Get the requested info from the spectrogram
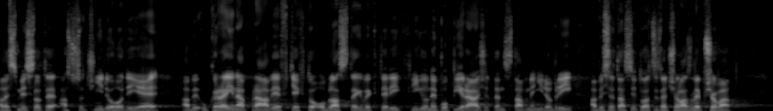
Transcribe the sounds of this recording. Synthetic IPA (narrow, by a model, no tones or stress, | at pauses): alɛsmɪsl̩t̪ɛːʔaso̥at͡ʃɲiːdo̞ɦo̞dɪjɛ | ʔa̰bɪʔukɾajɪnapɾaːvjɛfcɛxt̪o̞ʔoblast̪ɛɣvɛkt̪ɛɾiːxɲɪɡdo̞nɛpo̞piːɾaːʒɛt̪ɛnst̪afnɛɲɪdo̞bɾiː | ʔabɪsɛt̪asɪt̪uat͡sɛzat͡ʃalazlɛpʃo̞va̰t̪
